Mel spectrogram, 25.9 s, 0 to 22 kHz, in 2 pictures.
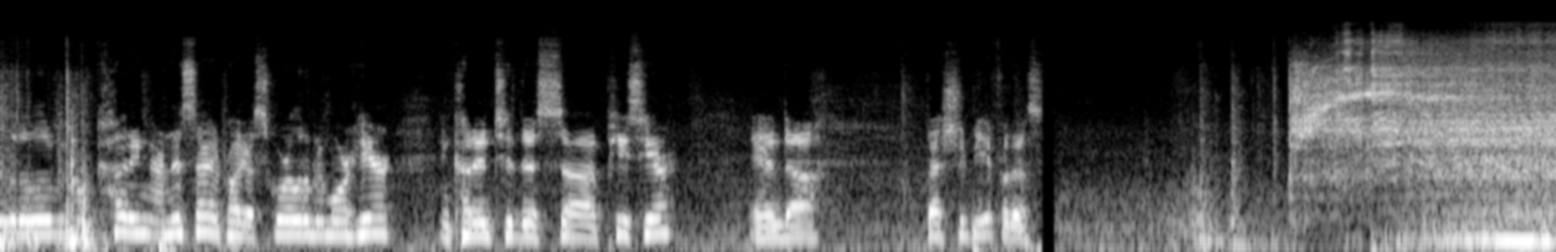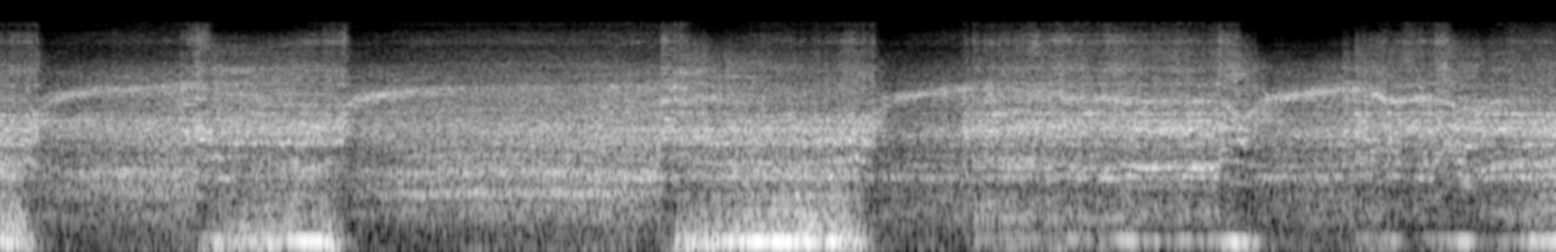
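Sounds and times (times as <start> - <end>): power tool cutting metal: 10.7 - 25.9.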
